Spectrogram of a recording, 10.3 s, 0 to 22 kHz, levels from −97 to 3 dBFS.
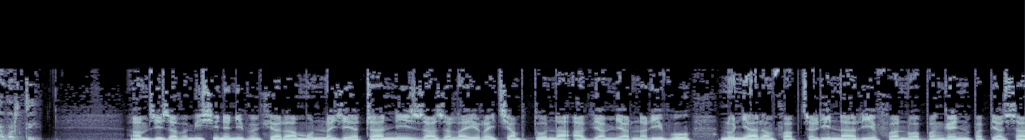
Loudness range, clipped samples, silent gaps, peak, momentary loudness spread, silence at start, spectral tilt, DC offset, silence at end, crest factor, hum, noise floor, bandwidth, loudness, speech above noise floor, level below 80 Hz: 1 LU; under 0.1%; none; -4 dBFS; 4 LU; 0 s; -5.5 dB/octave; under 0.1%; 0 s; 12 dB; none; -45 dBFS; 11.5 kHz; -15 LUFS; 30 dB; -36 dBFS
